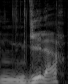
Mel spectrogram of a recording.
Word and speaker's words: Ngelar: Si les gens le cherchent, ça s'appelle Ngelar, N-G-E accent aigu L-A-R.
